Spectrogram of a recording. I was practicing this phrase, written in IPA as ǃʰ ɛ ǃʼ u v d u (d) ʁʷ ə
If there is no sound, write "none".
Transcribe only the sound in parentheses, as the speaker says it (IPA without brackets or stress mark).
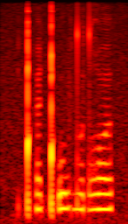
d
